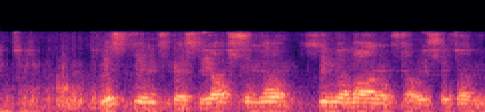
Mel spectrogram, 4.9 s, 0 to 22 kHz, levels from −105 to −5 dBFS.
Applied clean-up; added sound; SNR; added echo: neural separator model SepFormer DNS4.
